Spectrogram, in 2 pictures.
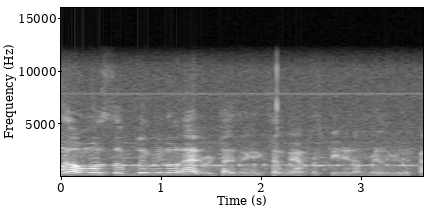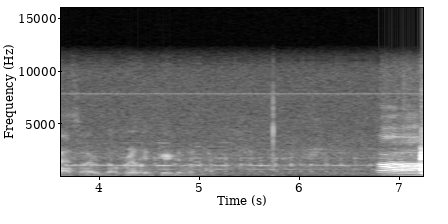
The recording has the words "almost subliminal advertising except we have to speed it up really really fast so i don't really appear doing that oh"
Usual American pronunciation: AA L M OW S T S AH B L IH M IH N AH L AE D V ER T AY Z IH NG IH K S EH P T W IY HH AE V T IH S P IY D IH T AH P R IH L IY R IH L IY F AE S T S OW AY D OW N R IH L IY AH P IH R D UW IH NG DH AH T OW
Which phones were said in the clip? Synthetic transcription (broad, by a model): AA L M OW S T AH B L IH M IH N L AE D V ER T AY Z IH NG IH K S EH P T W IY HH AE F T IH S P IY D IH T AH P R IH L IY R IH L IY P AE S S AY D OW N R IH L IY AH P IH R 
